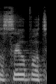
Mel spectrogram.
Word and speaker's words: silver: Like the silver dining s e シルバーの発音がちょっと難しいですね。ソーバーみたいに聞こえますが、シルバー。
